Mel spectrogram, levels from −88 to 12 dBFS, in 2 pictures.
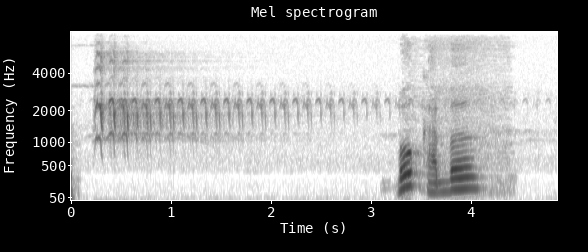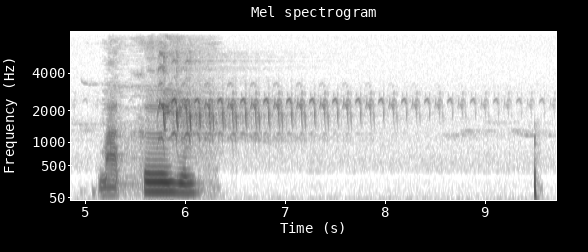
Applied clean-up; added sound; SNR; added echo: none; Bird vocalization, bird call, bird song; 12 dB; none.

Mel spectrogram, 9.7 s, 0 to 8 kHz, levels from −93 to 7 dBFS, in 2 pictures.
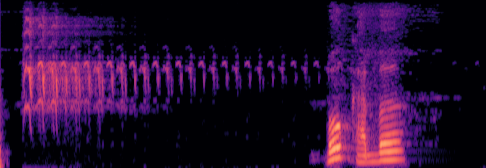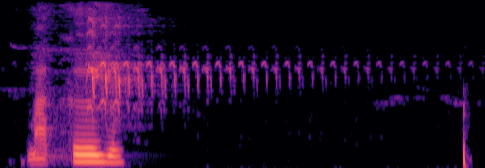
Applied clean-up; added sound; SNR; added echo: classical method spectral subtraction.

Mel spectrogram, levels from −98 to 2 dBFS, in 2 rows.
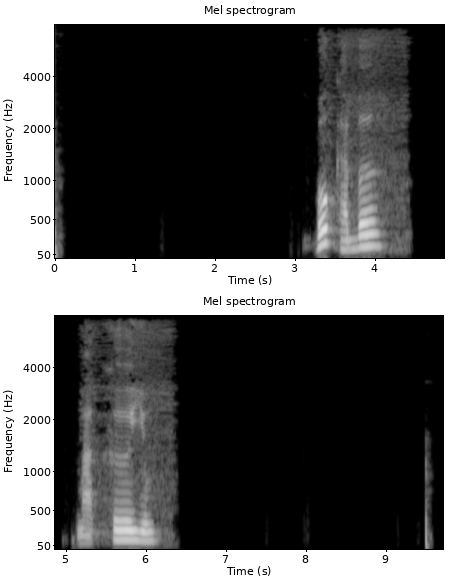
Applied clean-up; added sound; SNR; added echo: none; none; none; none.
